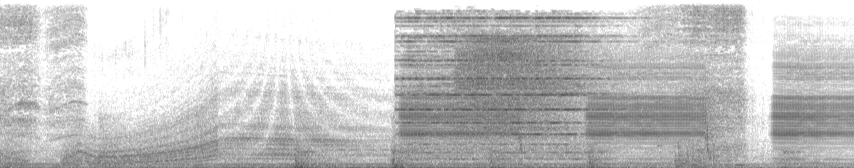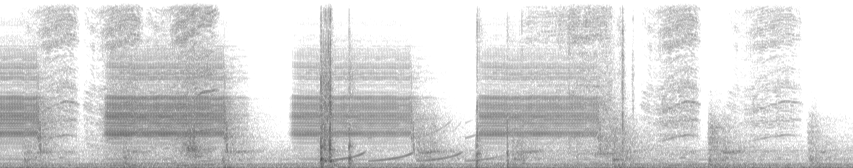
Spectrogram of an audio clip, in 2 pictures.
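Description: Synthesized electronic sounds: a sweeping tone early on, then loud buzzing bursts a second or two long, and short pitch glides near the end, over a steady low hum.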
